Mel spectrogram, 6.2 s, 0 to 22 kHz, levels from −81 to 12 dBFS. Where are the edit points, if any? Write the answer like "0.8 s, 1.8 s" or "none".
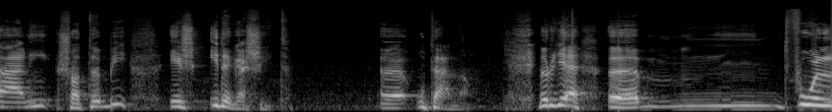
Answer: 4.0 s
